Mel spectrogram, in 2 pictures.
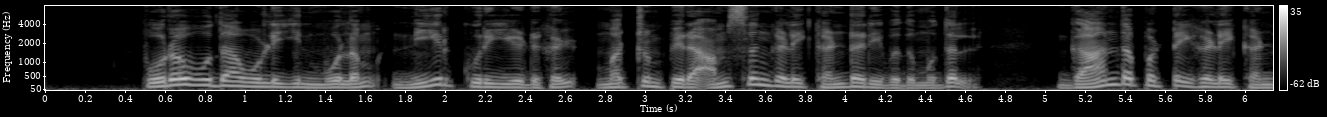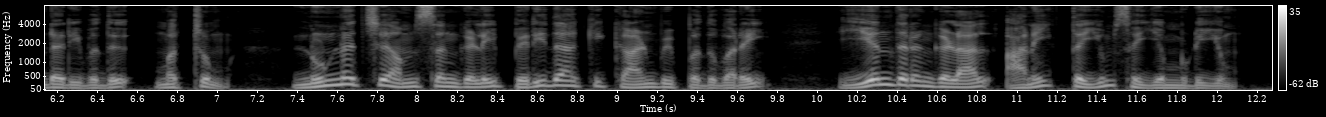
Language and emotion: Tamil, neutral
